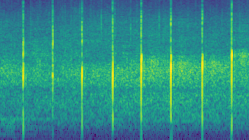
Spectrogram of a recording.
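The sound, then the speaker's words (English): An audience applauds a group of American Rhodes Scholars going to Oxford: a steady, hissy wash of clapping with one set of crisp, evenly spaced claps standing out roughly three times a second. No one speaks. “I'd like everybody to give this group a round of applause.”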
